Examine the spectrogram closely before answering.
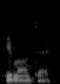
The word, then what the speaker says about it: Piemonte: wine for a couple hundred years now in Piemonte.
